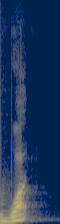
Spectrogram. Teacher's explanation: So the T for what here, he doesn't pronounce. So he drops that. · Term: stop consonant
